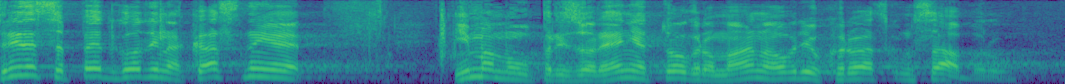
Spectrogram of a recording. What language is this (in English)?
Croatian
